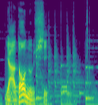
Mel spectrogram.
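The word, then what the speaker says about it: 宿主: And so literally Yado Nushi, accented in this case on the do, Yado Nushi.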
